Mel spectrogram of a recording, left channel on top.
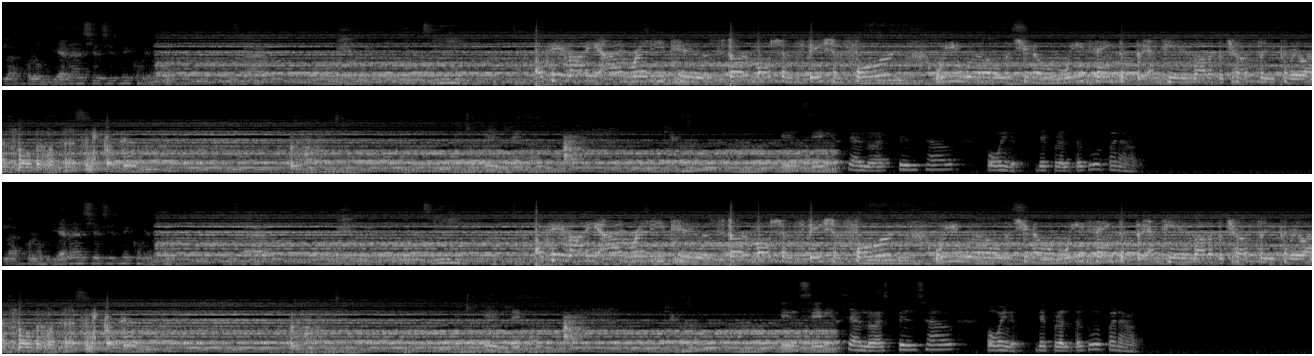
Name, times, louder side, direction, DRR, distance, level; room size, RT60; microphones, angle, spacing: voice 1, 0.0-1.8 2.2-2.7 3.3-7.4 8.5-11.2 11.6-14.0 15.7-16.7 17.1-17.2 17.6-18.5 19.7-20.1, right 2 dB, 30° left, 3.7 m, -38 dB
sound 1, 1.5-21.5, right 1 dB, 5° right, 0.4 m, -25 dB
voice 2, 17.9-18.6 20.9-22.6 23.0-24.5, right 3 dB, 60° right, 0.5 m, -32 dB
12.5 x 5.5 x 2.7 m
head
